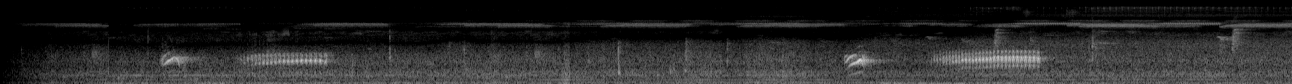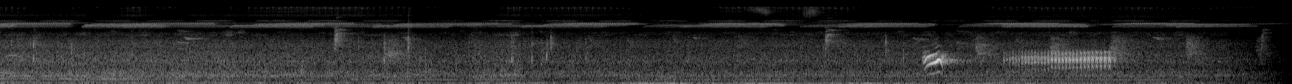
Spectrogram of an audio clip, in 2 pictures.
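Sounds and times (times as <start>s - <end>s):
Thamnophilus cryptoleucus calls in the Eastern Lowlands of South America: 0.9s - 3.8s, 8.4s - 17.3s, 19.6s - 25.7s.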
